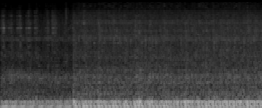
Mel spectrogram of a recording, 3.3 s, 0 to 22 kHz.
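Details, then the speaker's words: 1979 Jeep CJ-5, revived after 29 years, on its first drive slowing for a stop sign: a low, lumpy rumble with uneven, stumbling firing that nearly stalls, then slowly smooths out. It is rough running near stall. "Sounds horrendous. That's good. Sounds absolutely horrendous. And we're stalling."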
